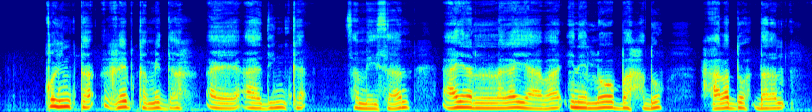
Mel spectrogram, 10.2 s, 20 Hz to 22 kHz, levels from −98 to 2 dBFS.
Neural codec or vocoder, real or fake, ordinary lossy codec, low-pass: none; real; none; none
